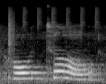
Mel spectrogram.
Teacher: This rule has an exception as well. For noun, the word hotel, syllable hotel, and stress placed in the last syllable, which is tel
